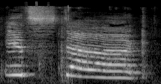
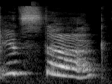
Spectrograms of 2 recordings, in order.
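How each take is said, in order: First: A squeaky put-on voice, a bit higher; mock stuck complaint. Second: Much higher squeaky put-on voice; Hazel stuck, squeaky. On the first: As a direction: play Hazel stuck in her shirt. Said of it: "I'm like". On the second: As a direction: whine it like she's stuck in the shirt. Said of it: "she's just like".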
